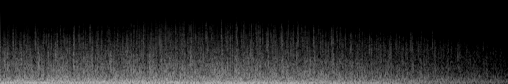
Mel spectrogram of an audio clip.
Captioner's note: flames crackling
